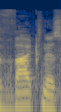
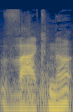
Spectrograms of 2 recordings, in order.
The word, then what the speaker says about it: Wagner: our way up to Wagner's office because that's how that name is pronounced Vagner not Wagner so what can we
